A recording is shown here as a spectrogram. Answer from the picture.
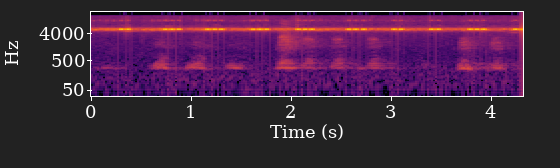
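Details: Frog chorus in a backwater: a run of short, deep grunting croaks in uneven groups, one frog louder midway, with an unbroken high-pitched pulsing insect trill behind.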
